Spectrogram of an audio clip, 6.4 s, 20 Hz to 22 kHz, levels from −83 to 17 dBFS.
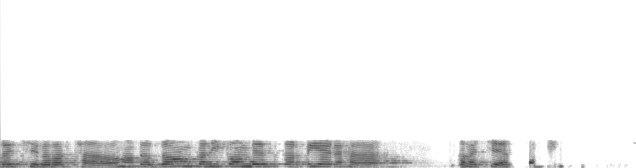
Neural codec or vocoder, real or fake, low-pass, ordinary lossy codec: none; real; 3.6 kHz; none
